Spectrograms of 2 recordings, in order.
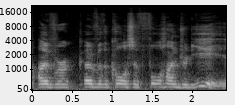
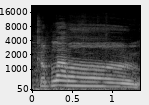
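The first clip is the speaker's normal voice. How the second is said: drawn-out gleeful shout; 5 semitones higher, much slower than usual. Real, not acted.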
